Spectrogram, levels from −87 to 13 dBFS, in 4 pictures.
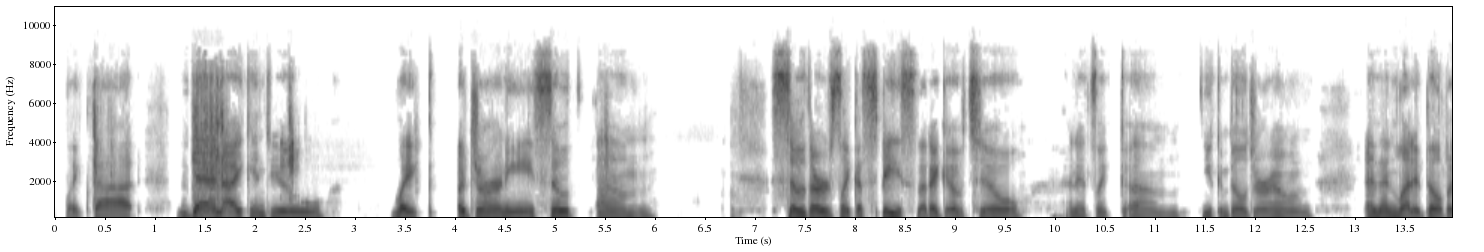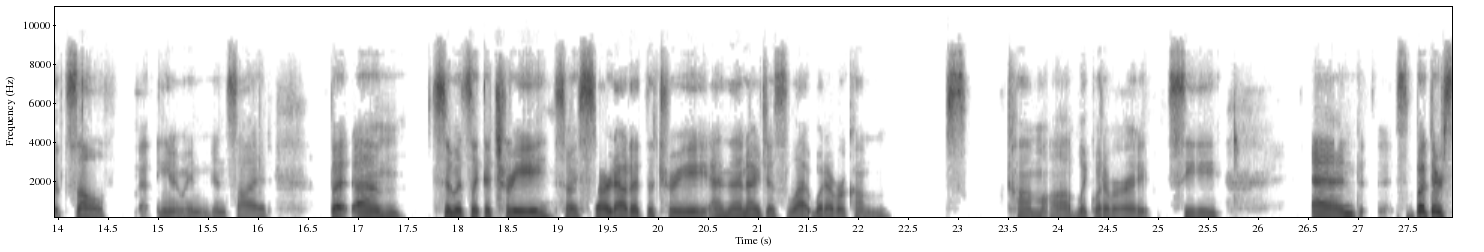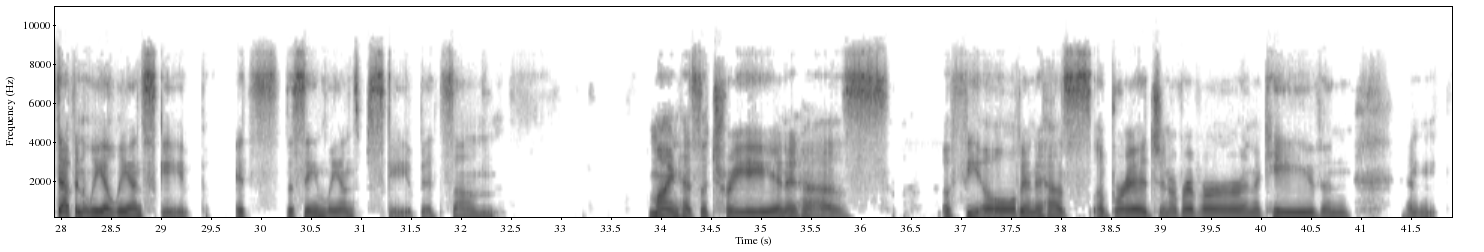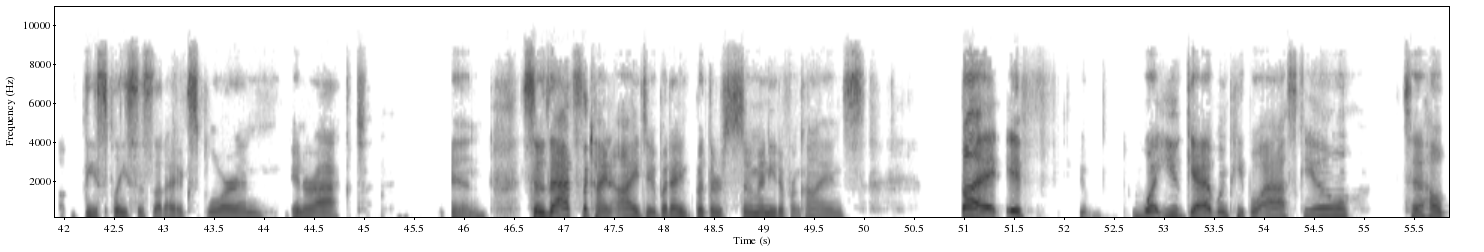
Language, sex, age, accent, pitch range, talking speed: English, female, 30-49, American, 145-180 Hz, 145 wpm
